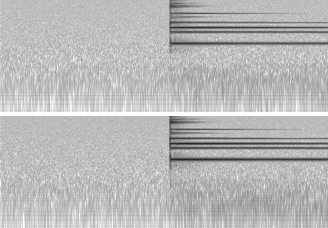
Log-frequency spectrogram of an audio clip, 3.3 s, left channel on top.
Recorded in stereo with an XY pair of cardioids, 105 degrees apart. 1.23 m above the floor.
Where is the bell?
45° right, 1.3 m.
